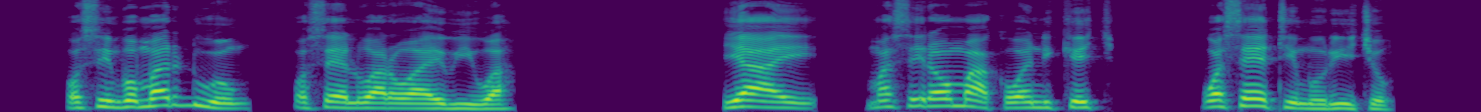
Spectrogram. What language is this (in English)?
Luo (Kenya and Tanzania)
